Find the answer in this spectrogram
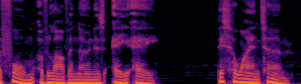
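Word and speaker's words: ʻaʻā: In stark contrast to the smooth ropey surface of pahoy hoy is the form of lava known as aa. This Hawaiian term pronounced a r perfectly captures the experience one might have trying to walk across its surface barefoot.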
